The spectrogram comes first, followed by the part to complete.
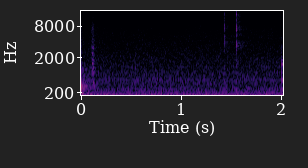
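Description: A couple of faint computer mouse clicks about a second and a half in, over a low steady electrical hum and room tone.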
